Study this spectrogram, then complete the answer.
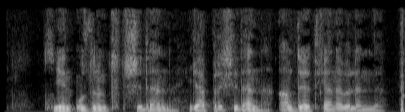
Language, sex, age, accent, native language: Uzbek, male, 18-24, Qashqadaryo, Uzbek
